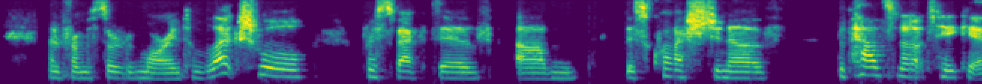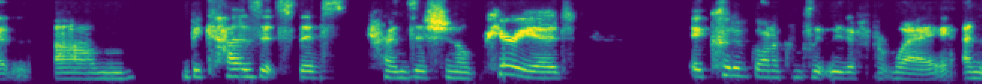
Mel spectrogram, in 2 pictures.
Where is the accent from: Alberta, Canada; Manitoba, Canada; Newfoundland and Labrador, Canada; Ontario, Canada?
Ontario, Canada; Toronto; born there; Sure. I was born in Canada. I am Canadian.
